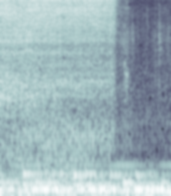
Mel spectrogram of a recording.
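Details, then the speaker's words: Steady loud hiss of vapocoolant cold spray cutting off abruptly over low hum, numbing a sore spot on a toe after alcohol cleaning, before a small scalpel incision. "you're going to clean this with alcohol then you're going to spray it really good with cold spray and you're going to take the scalp"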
